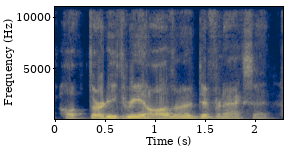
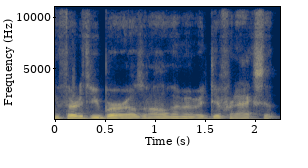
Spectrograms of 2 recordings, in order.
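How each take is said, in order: First: Higher, louder burst of surprise; real amazement. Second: Said in the usual way. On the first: Real, not acted. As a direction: repeat it loudly, astonished at the fact. Amazed at what was read.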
